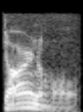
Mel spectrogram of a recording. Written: darnel

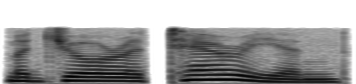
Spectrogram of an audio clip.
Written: majoritarian

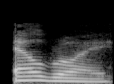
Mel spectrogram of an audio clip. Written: elroy

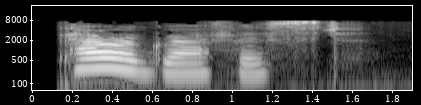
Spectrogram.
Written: paragraphist

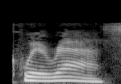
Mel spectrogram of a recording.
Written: cuirassed

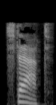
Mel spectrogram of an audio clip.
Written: stat

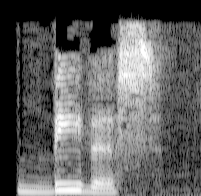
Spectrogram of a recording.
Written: Bevis

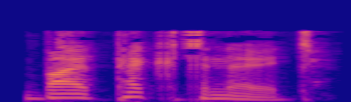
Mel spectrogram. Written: bipectinate

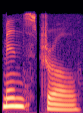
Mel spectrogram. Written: minstrel

